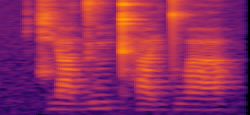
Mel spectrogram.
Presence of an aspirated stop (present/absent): present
